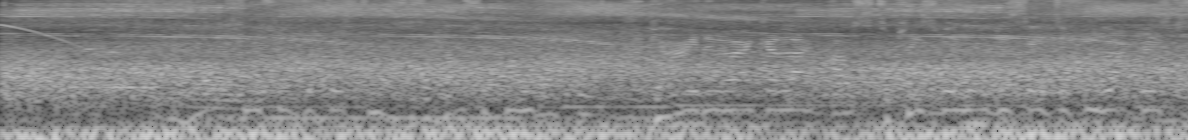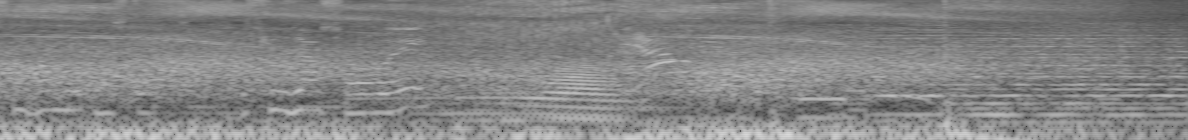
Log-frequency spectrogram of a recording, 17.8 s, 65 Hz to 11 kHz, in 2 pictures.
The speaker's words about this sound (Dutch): Nou, de vraag was, in de achtertuin in Lelystad heb ik opnames gemaakt van 3FM... terwijl ze die test deden met die vliegtuigen om de geluidsoverlast te meten.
